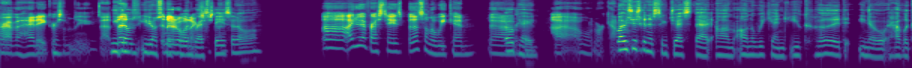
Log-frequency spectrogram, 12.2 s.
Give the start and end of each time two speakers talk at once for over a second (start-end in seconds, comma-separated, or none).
1.4-3.1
